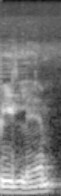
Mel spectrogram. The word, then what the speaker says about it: lamb: LAMB लैम, लैम means भेड़ का बच्चा।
